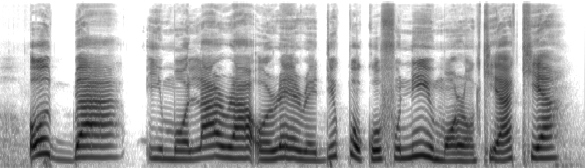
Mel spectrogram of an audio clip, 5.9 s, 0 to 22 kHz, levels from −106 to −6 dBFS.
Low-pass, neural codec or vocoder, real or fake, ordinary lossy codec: 19.8 kHz; vocoder, 44.1 kHz, 128 mel bands every 512 samples, BigVGAN v2; fake; none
